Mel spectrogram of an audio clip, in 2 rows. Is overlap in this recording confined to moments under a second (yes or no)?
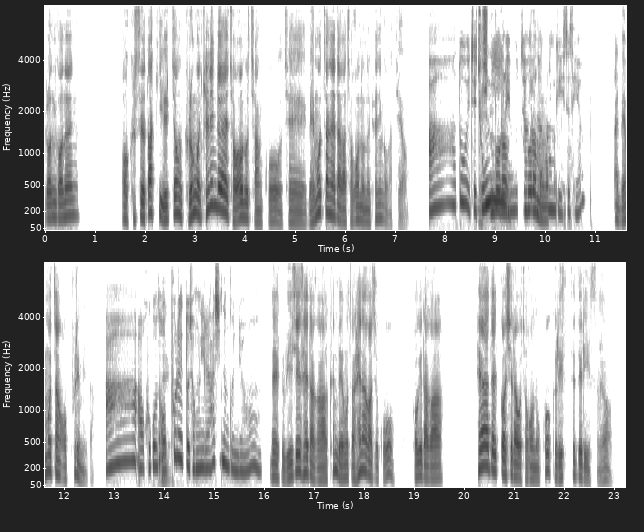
no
